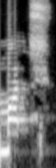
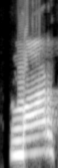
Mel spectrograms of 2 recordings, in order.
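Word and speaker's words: March: হবে না ব্রিটিশ অনুযায়ী আর এর পরে কনসোনেন্ট থাকলে উচ্চারণ হবে না যেমন এম এ আর সি এইচ আমাকে বলতে হবে মাচ জানুয়ারি ফেব্রুয়ারি মাচ মার্চ না মাচ মাচ ওকে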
